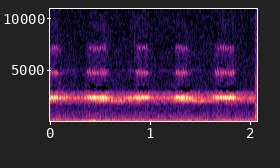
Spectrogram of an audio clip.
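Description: Cricket chirping evenly, about five short high chirps in two seconds.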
